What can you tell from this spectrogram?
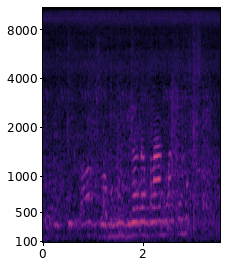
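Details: Baby monkey named Leo, missing its mother, gives wavering, whimpering harmonic cries in a run of short, closely spaced notes that rise and fall, growing louder toward the middle, over a soft hiss.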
